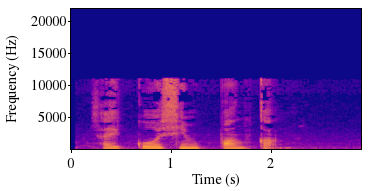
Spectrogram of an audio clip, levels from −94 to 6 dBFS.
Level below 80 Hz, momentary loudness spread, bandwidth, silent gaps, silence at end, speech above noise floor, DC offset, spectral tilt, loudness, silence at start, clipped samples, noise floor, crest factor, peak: -62 dBFS; 10 LU; 11.5 kHz; none; 0.7 s; 35 dB; under 0.1%; -3 dB/octave; -23 LUFS; 0.2 s; under 0.1%; -58 dBFS; 18 dB; -8 dBFS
